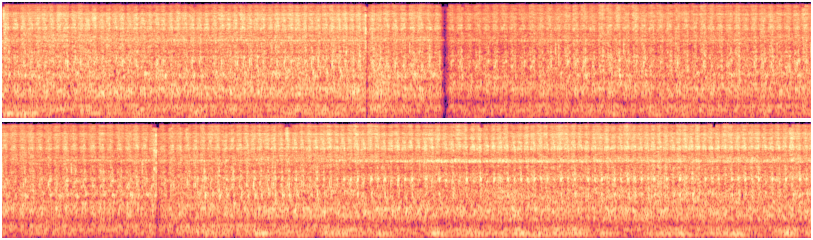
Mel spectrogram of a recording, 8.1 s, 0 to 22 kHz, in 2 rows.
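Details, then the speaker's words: 1990s 30 hp Evinrude outboard after carburetor rebuild: steady, even idle with busy but consistent exhaust note, no stumbling or surging, running better, though fuel leaks from the carburetor gasket, which needs replacing. "I didn't notice that before I didn't see it leak in there because he's definitely running better"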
